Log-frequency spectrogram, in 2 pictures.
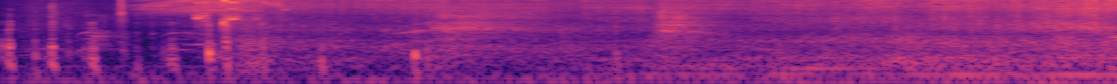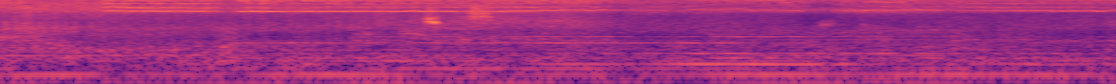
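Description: A blowtorch hisses and roars steadily.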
